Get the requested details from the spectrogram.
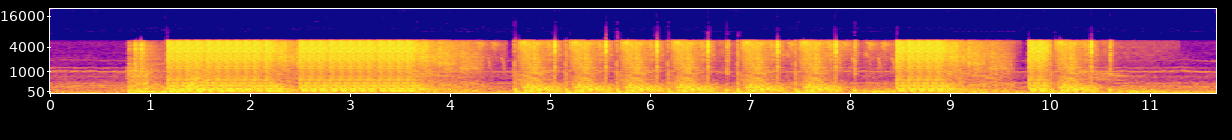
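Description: A nail gun fires in rapid bursts.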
